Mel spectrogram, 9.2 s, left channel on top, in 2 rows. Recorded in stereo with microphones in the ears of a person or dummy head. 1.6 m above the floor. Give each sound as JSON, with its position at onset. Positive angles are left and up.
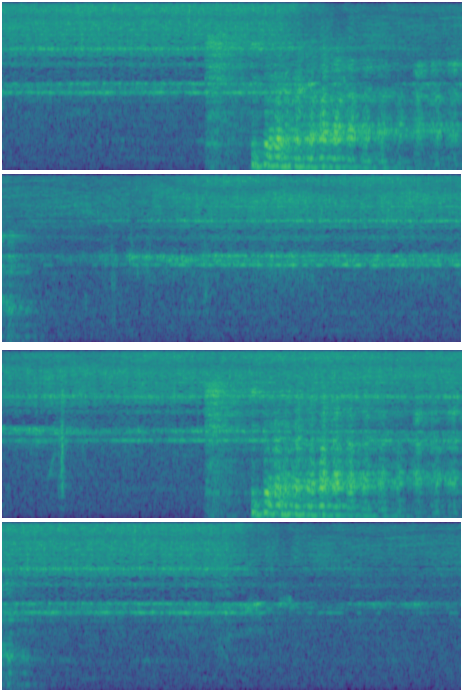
{"t": 2.0, "sound": "laughter", "side_deg": -15, "distance_m": 3.0}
